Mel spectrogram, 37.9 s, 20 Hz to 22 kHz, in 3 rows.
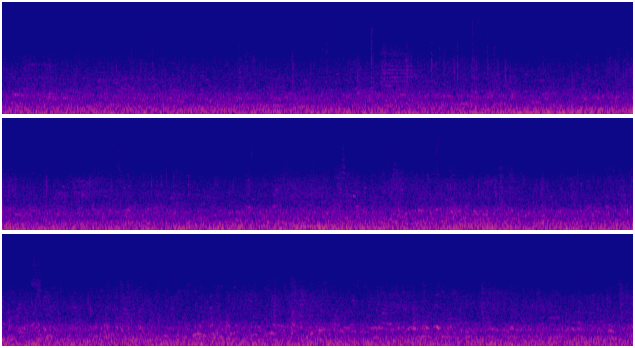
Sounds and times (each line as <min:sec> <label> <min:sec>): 0:00.1 people walking along 0:37.8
